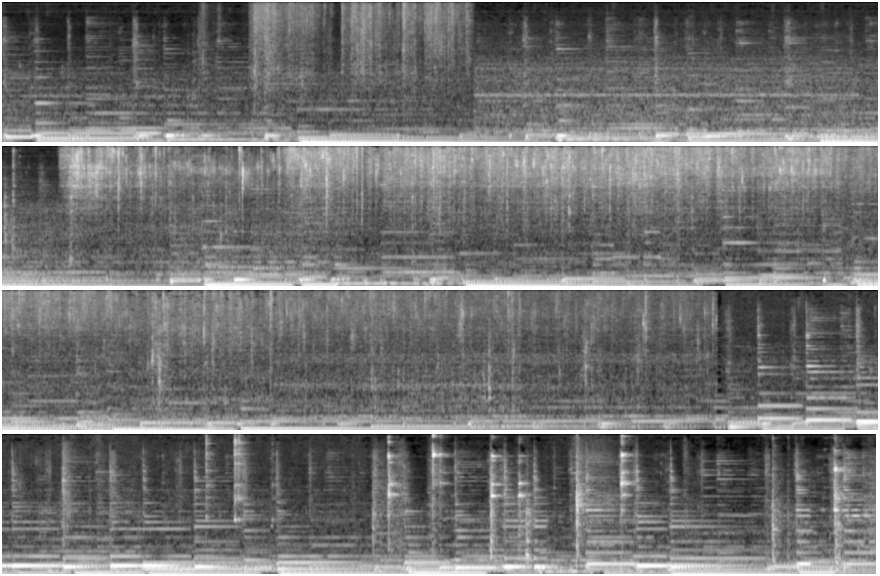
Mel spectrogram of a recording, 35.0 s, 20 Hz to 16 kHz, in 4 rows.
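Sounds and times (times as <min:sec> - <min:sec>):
background music: 0:00.0 - 0:35.0
food sizzling in a pan: 0:09.3 - 0:24.8.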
